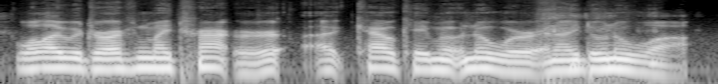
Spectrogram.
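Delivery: put-on loud, broad rural farmer accent; hammed-up country farmer telling a tale; mock farmer accent, loud. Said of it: "I've been told I can do farmer".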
